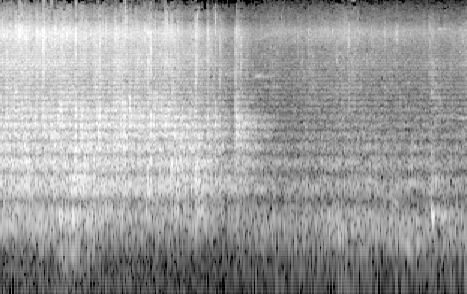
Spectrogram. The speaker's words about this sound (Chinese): 来， 赞美主，哈利路亚！ 我再为我们的神鼓掌。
